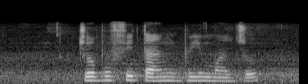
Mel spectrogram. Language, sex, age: Tswana, female, 20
